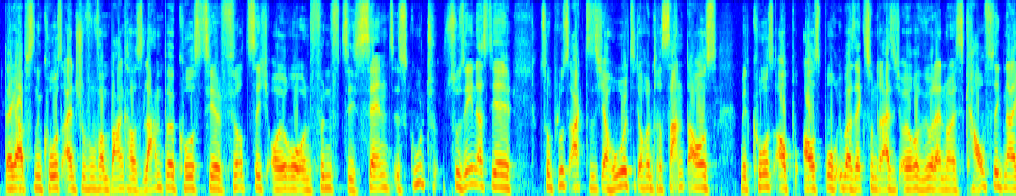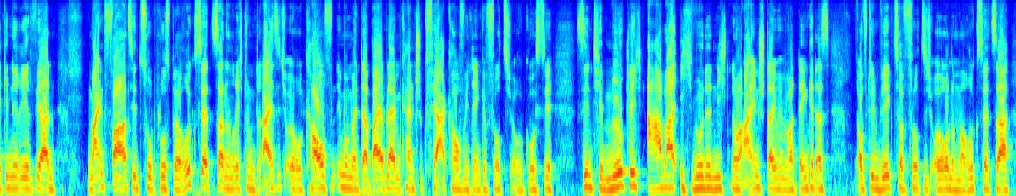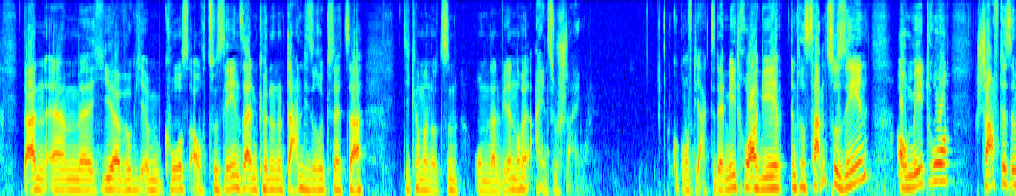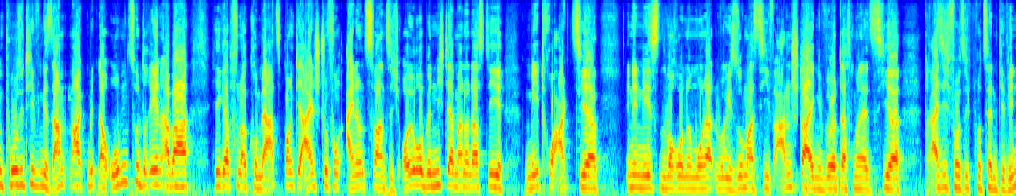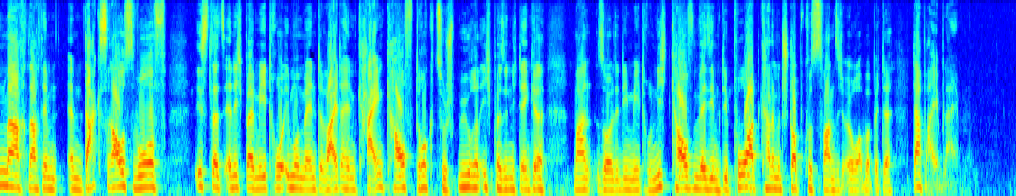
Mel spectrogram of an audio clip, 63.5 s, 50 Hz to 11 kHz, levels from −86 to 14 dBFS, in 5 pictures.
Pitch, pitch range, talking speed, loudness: 150 Hz, 140-165 Hz, 195 wpm, -13 LUFS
